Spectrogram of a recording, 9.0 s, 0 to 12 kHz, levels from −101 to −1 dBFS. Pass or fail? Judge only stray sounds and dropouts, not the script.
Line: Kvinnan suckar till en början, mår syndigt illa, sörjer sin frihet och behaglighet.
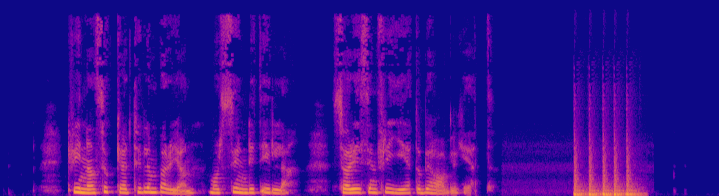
fail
